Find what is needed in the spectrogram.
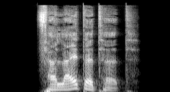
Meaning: inflection of verleiten: 1. second-person plural preterite 2. second-person plural subjunctive II
- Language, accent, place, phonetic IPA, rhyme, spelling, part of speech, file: German, Germany, Berlin, [fɛɐ̯ˈlaɪ̯tətət], -aɪ̯tətət, verleitetet, verb, De-verleitetet.ogg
